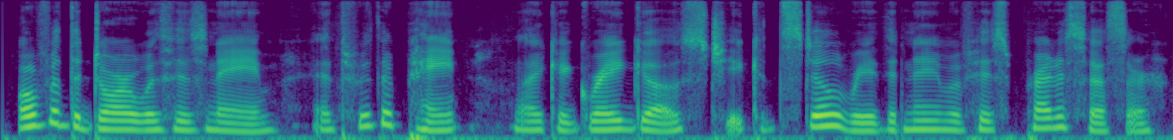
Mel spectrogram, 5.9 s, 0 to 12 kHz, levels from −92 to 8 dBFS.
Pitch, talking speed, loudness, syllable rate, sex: 185 Hz, 235 wpm, -19 LUFS, 5.1 syllables/s, female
